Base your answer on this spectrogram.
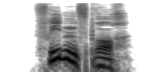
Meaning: breach of the peace
- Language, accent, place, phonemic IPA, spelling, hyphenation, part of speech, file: German, Germany, Berlin, /ˈfʁiːdn̩sˌbʁʊx/, Friedensbruch, Frie‧dens‧bruch, noun, De-Friedensbruch.ogg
